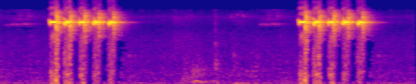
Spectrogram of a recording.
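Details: Lively female blue-crowned hanging parrot giving two quick bursts of about six sharp, very high-pitched pips each, the bursts roughly two and a half seconds apart with near silence between.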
